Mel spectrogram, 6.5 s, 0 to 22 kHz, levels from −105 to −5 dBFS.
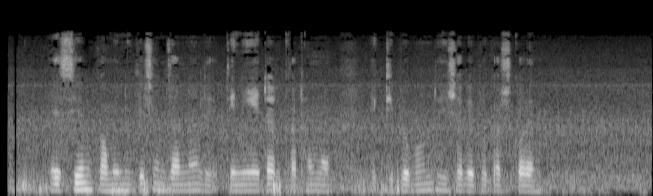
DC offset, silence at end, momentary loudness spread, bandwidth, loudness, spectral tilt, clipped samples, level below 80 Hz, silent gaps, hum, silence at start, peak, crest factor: under 0.1%; 0 s; 19 LU; 11.5 kHz; -29 LUFS; -5.5 dB/octave; under 0.1%; -56 dBFS; none; none; 0.05 s; -10 dBFS; 20 dB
